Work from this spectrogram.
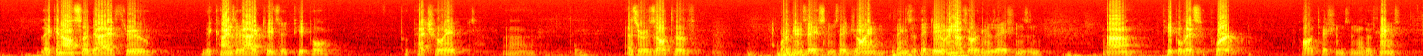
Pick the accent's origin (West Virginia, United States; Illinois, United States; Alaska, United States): Alaska, United States; Sitka; I'm a Tlingit from Sitka, Shiatica and Sea Alaska shareholder, enrolled in Sitka Community Association.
